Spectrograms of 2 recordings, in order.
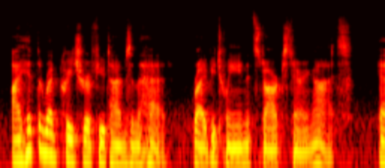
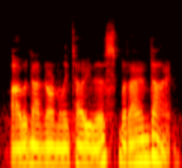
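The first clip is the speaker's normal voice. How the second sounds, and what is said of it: Thick Russian accent. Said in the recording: “he said in a thick accent. ... my home country of Russia”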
